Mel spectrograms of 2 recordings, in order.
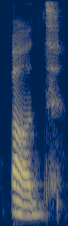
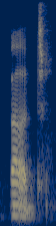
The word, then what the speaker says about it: bud: And the pronunciation here is bud. So it's that up sound, bud.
